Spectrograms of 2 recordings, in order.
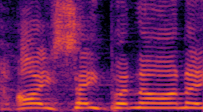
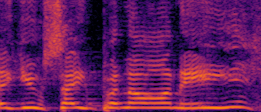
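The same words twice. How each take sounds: First: "banana" with a broad ah, ba-NAH-na; banana said banahna. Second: "banani" ending in a long ee, ba-NAH-nee; banana turned banani. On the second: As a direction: stretch "banani" with a long ee at the end. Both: Shown as a demonstration.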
